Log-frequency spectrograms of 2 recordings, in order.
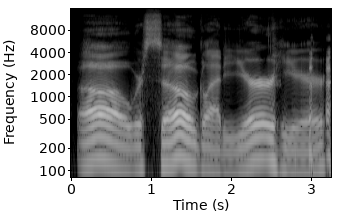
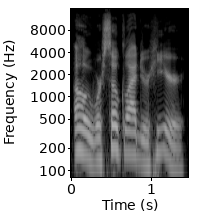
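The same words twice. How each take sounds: First: It is said in a mocking, sarcastic tone. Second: It is said in a warm, sincere tone. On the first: The speakers seem not glad at all. "comes off super sarcastic" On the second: The speakers really are glad. "they're genuinely saying like"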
